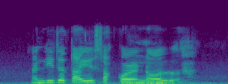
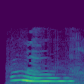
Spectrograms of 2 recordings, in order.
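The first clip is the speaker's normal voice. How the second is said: ordinary talk, nothing marked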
